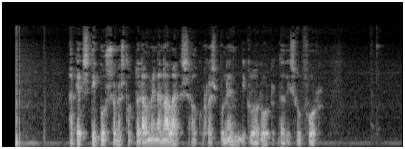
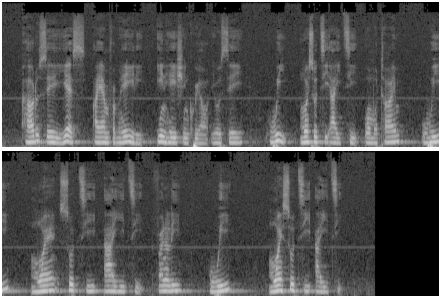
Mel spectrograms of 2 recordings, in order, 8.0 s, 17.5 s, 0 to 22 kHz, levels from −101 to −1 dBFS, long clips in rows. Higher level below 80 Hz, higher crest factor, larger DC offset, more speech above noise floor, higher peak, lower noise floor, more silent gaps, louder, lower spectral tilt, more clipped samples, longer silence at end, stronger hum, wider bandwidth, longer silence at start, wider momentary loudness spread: second, -50 dBFS vs -42 dBFS; about the same, 22 dB vs 18 dB; neither; first, 34 dB vs 25 dB; first, -8 dBFS vs -14 dBFS; first, -63 dBFS vs -54 dBFS; neither; about the same, -30 LUFS vs -31 LUFS; about the same, -5 dB/octave vs -5.5 dB/octave; neither; about the same, 1.65 s vs 1.6 s; neither; second, 11.5 kHz vs over 20 kHz; first, 0.25 s vs 0 s; second, 11 LU vs 14 LU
